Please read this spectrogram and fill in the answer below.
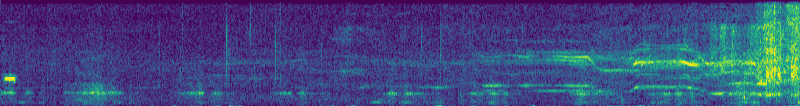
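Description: Near silence: the faint high whine of a distant UMX Twin Otter's small electric motors as the RC plane comes back in, then a short rise of noise near the end as it touches down and slides on the snow.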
